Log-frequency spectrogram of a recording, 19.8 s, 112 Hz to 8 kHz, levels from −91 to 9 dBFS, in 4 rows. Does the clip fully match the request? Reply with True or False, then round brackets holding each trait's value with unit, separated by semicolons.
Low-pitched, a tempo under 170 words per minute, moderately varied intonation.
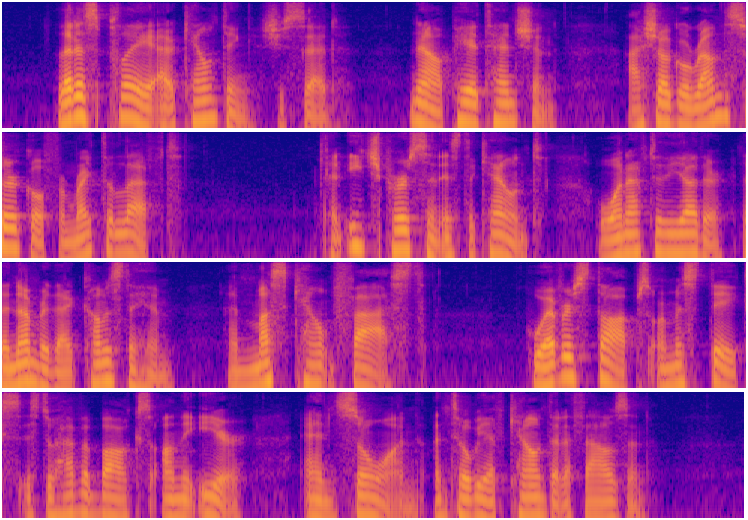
False (115 Hz; 185 wpm; 3.9 semitones)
